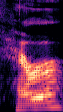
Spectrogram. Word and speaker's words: Jack Herer: did the story of Jack Herer rhymes with Terror and how he green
